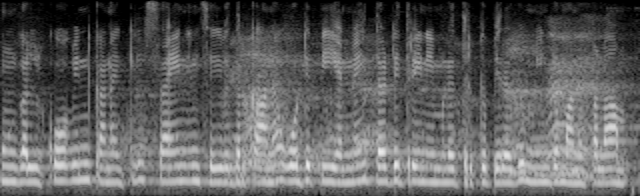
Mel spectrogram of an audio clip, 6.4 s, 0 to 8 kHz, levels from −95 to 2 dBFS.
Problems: constant background noise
